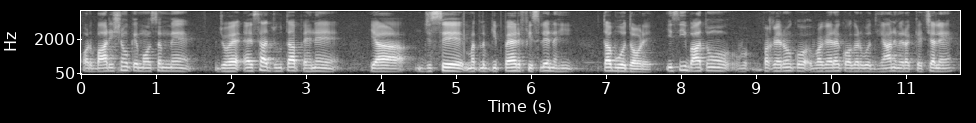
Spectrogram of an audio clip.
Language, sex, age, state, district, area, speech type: Urdu, male, 18-30, Bihar, Saharsa, rural, spontaneous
